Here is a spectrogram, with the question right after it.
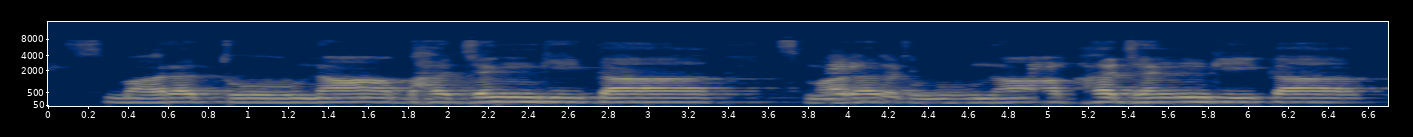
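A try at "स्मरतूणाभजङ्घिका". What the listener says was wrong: Bhajanthika, only that Gha you have to little observe, otherwise it is good.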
